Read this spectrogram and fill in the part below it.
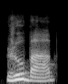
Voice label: "rhubarb", Indian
